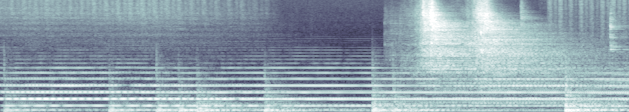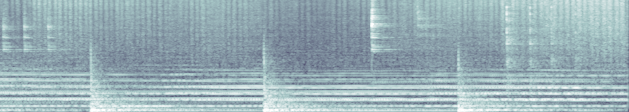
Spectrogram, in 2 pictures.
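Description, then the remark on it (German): Brass chamber music from Thorvalds Dottier's chamber work Into Second Self holds long, layered chords whose tone colour gradually shifts, with low sustained notes and fresh swells entering every few seconds and a brighter, airy flare partway through. “Die subtilen Farbwechsel der Blechbläserklänge in Thorvalds Dottiers Kammermusikwerk Into Second Self erinnern ein wenig an die auratischen Klangwelten George Ligetis, dessen Musik Thorvalds Dottier über die Maßen bewundert.”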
